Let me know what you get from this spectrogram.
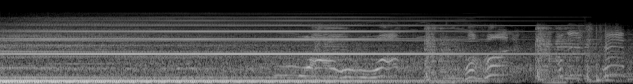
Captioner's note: feedback whines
